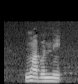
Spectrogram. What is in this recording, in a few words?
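"wãbne", Mooré; to graze animals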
